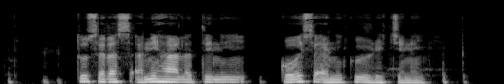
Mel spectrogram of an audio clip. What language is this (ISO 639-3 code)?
scl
